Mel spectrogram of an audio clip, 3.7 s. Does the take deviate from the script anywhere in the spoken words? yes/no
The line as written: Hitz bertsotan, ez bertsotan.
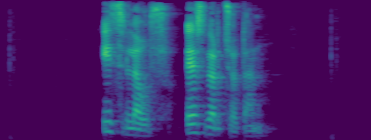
yes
